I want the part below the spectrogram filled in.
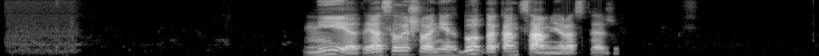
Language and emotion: Russian, neutral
